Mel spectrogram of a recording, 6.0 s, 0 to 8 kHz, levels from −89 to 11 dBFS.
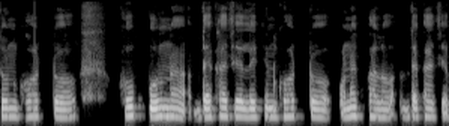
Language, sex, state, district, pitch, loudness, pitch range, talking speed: Bengali, male, West Bengal, Jhargram, 155 Hz, -18 LUFS, 150-155 Hz, 140 wpm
